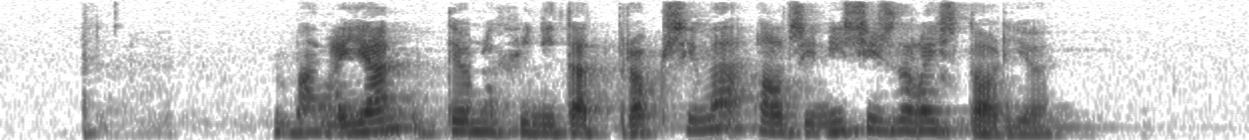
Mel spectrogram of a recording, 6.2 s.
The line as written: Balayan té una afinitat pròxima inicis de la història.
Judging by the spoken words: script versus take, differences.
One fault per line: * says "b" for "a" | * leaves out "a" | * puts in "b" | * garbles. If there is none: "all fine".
* puts in "als"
